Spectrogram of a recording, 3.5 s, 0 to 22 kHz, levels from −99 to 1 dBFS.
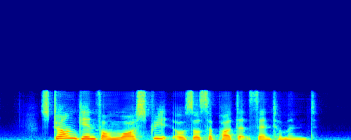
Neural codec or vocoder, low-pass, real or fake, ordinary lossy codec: codec, 16 kHz, 0.3 kbps, FocalCodec; none; fake; none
